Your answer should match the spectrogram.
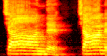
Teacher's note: अनुनासिक स्वर अनुनासिक जैसे अंग अंग बोलो आ पर बिंदी है तो अंग देखना मुंह और साथ में नाक पे भी जोर पड़ेगा नाक से भी हवा निकलेगी अंग अंग फिर इसके बाद चंद्रबिंदु वाले जितने वर्ड जैसे चांद लिखते हो चांद बोलो तो मुंह मुंह के साथ नाक पर भी जोर आएगा चांद चांद देखना यहां से भी जोर आएगा हवा निकलेगी खुद आप बोल के देख महसूस करें क्या ऐसा हो रहा कि नहीं हो रहा?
